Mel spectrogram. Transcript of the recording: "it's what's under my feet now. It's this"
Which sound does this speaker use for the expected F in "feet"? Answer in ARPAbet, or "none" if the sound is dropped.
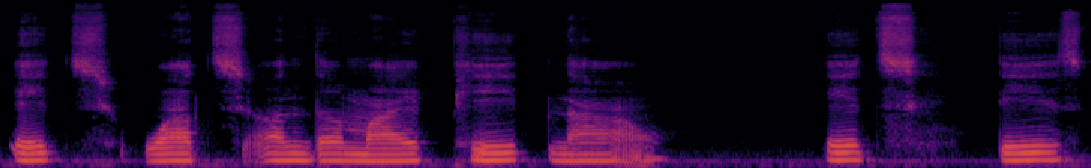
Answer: P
